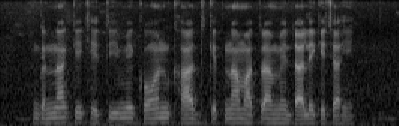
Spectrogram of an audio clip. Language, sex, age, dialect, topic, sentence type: Bhojpuri, male, 18-24, Southern / Standard, agriculture, question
